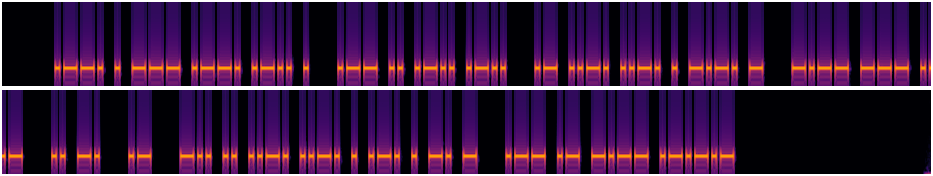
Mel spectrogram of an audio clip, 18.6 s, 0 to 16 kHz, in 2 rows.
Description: Morse code, heard as a keyed tone, about 28 wpm, 700 Hz. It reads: PEOPLE WILL AFFECT YOU IN A DIFFERENT WAY.
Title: Sentences from Top 1000 Words - Review Part 6 - 28wpm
